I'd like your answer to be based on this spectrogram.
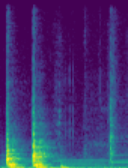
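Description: Knocks on a WRX STI's bare sheet-metal car door panel with no sound-deadening material produce several loud, hollow, resonant thumps. A low ringing tone lingers between them, showing the untreated door panel is loud and resonant.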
